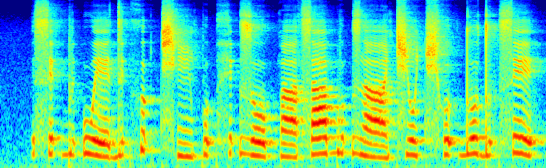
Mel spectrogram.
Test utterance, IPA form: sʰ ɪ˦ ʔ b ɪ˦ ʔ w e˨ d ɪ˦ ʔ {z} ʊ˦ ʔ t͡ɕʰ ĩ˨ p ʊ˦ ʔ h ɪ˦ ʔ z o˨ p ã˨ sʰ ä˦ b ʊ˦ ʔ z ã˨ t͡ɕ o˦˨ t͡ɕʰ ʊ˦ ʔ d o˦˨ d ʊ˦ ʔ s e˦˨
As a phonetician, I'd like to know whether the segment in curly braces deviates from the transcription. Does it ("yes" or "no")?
yes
